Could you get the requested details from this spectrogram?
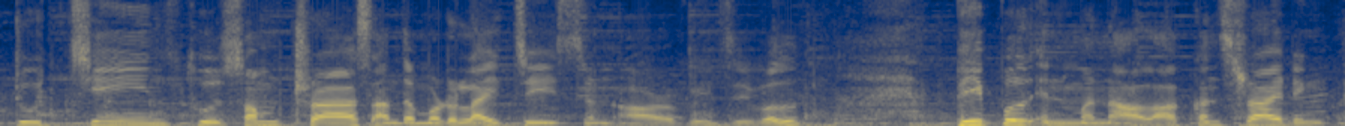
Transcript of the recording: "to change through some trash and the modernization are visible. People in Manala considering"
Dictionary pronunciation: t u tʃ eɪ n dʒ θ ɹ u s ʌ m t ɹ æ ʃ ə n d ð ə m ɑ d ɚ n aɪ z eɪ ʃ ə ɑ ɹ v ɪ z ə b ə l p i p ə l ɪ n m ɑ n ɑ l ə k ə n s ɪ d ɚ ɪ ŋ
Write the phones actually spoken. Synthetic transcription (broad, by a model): t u tʃ eɪ n dʒ t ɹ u s ʌ m t ɹ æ s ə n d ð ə m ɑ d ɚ l aɪ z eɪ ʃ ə ɑ ɹ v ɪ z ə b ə l p i p ə l ɪ n m ɑ n ɑ l ə k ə n s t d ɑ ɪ ŋ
